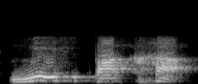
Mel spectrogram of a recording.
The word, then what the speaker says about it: mishpacha: It is not fa. It is pa. Okay, mish pa. This is hey, hate, and this is hey. So you have to use your guttural to pronounce it. Mishpacha.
